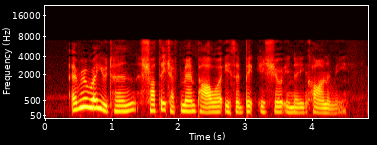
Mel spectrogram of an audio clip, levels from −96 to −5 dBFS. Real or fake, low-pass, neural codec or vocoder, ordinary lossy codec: fake; 7.2 kHz; codec, 16 kHz, 2 kbps, FunCodec, trained on LibriTTS, 25 frames a second; none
